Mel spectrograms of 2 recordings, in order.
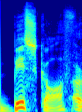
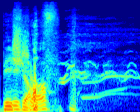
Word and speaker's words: Biscoff: We've got the Bisoff which I have pronounced correctly for the first time ever and not called Bishoff.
